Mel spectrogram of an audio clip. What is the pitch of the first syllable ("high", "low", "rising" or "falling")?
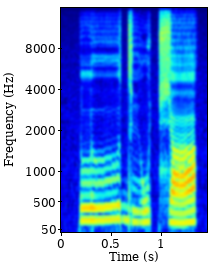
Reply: rising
